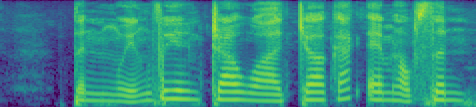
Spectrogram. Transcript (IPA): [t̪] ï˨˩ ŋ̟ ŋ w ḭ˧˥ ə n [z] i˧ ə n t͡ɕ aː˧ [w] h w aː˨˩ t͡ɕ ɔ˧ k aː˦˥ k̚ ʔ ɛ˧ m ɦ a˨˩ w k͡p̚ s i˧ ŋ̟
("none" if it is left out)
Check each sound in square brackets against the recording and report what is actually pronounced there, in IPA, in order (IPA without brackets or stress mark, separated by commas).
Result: t̪, v, w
